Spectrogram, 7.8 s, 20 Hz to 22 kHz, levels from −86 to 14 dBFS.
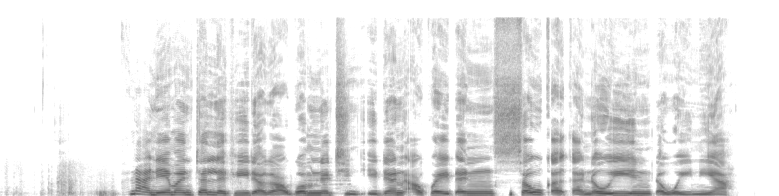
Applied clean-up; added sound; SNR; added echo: neural mask model RNNoise.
